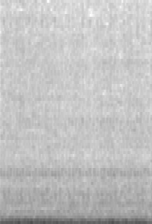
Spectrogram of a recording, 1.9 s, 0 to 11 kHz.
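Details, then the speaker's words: 2004 Subaru WRX with newly installed engine, turbo known blown, idles low and uneven since cold start, like a misfire; plugs checked, no code read, also hesitates and won't hold steady rpm. "I've been having this idle problem ever since a cold start it runs absolutely horrible kind of like a misfire but it it's not"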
